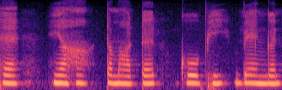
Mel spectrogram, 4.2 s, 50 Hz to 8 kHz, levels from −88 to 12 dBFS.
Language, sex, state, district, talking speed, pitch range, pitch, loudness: Hindi, female, Himachal Pradesh, Shimla, 70 wpm, 210-220 Hz, 210 Hz, -13 LUFS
